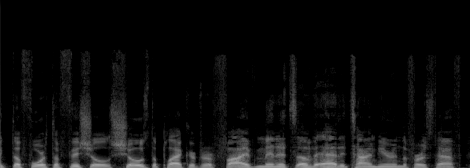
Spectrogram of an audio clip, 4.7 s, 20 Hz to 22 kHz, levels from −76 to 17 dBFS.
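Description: Speech, with an adaptive stream dropping to a lower bitrate from 2.08 s to the end of the clip, straight after "official shows the placard". The switch is abrupt with no gap. From that point nothing remains above 14.9 kHz, the treble below it takes on a synthetic, swirly quality, and coding artefacts thicken. The sound points to a step from roughly 96 kbit/s AAC-LC down to a 20 kbit/s HE-AAC stream, whose upper band is reconstructed rather than coded.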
